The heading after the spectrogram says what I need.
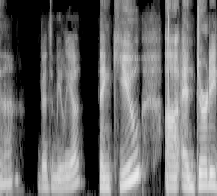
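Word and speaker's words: Ventimiglia: Is Us Milo how do you say that ventimilia thank you uh and Dirty Dancing Patrick Swayze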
